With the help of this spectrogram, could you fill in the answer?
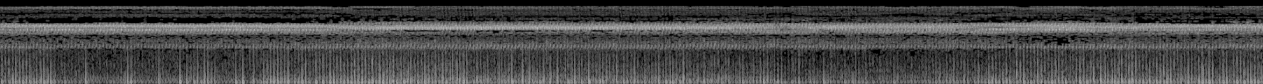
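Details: Grasshoppers in a local forest give a steady, shrill, high-pitched buzzing that runs on without a break.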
